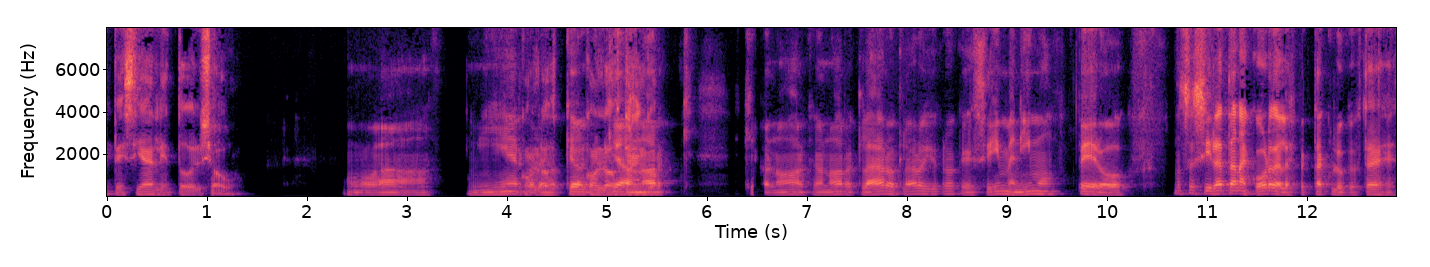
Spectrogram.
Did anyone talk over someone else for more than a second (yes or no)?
yes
